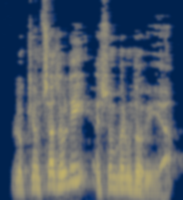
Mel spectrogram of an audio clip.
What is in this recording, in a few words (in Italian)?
"chionza", crespinese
